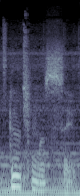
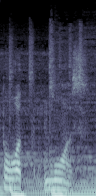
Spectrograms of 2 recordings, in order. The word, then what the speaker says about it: Тутмос: Это мы по-русски почему-то произносим имя всей этой династии как Тутмосы, но правильно произносить Тотмос. Первый слог через О.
